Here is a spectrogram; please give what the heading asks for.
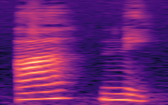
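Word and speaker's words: אני: Then the second letter is the nun, our new letter, with e vowel, with a green vowel. So that's going to be ni. Ani.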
